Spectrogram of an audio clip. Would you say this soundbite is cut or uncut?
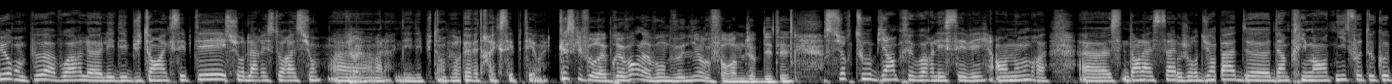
cut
